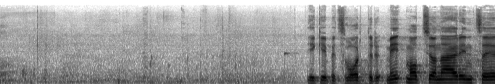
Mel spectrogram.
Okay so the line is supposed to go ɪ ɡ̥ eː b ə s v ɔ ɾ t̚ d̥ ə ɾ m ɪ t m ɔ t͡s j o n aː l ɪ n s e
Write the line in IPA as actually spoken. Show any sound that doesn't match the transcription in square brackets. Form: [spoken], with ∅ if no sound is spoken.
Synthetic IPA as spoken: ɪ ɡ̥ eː b ə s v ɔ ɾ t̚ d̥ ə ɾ m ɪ t m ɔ t͡s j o n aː [ɾ] ɪ n [t͡s] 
